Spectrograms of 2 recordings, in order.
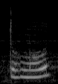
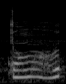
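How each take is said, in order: Both takes have the same delivery.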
